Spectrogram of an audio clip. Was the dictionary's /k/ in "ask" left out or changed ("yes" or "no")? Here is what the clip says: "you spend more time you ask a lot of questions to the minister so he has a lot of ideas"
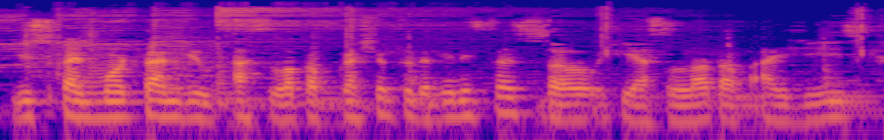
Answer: yes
